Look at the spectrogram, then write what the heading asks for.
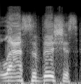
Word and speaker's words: lascivious: videos I like though finally someone who pronounces lascivious correctly yeah exactly right last a vicious that's what uh Dale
